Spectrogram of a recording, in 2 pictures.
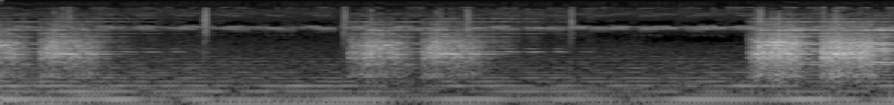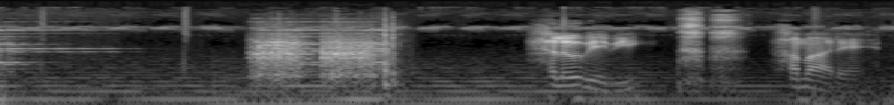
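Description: A telephone rings again and again late at night in a Hindi film scene, with four clear ring bursts spaced a few seconds apart over a low music bed, then a brief gasp and breathy vocal sounds.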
